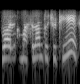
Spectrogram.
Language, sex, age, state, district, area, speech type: Kashmiri, female, 30-45, Jammu and Kashmir, Bandipora, rural, conversation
